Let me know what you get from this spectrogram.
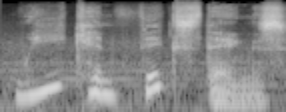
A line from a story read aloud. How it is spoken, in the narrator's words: Rufus said gently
